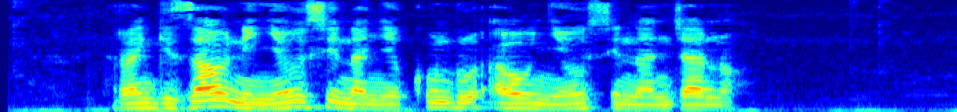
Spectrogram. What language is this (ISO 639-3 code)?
swa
